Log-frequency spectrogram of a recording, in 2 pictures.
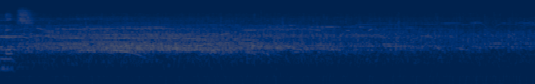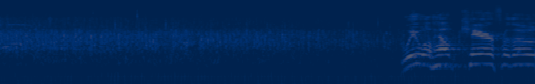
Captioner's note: applause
